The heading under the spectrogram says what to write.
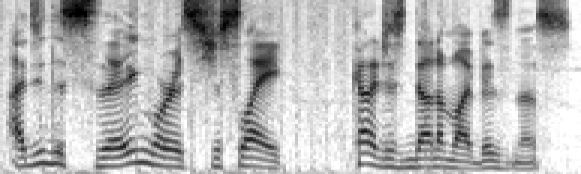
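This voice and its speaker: A man's voice: on the high side, lively intonation, moderate pace, fairly bright tone, slight background noise. A man live streaming, chatting casually with his viewers and reacting to their messages with joking, rambling asides.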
